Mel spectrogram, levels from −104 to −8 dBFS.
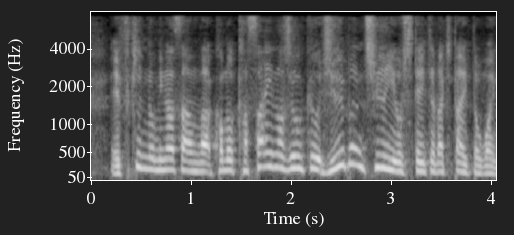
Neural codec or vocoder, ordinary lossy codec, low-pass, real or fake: codec, 16 kHz, 1.1 kbps, Voila-Tokenizer; none; none; fake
